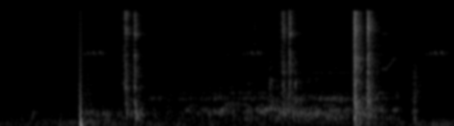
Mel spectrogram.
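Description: Arcade buttons click sharply a few times.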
